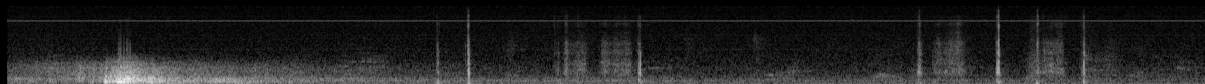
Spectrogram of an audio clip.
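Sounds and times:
thunder rumble: 0.1s - 10.9s.

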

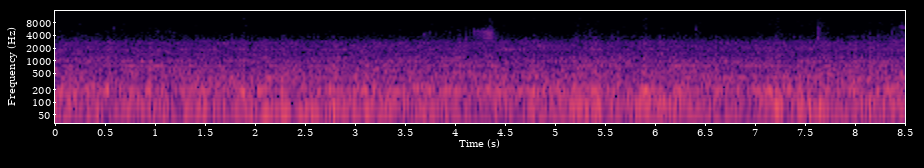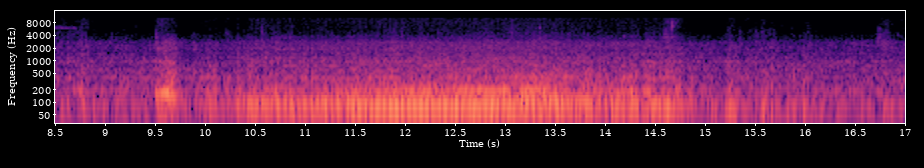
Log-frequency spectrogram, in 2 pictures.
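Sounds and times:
low motor hum: 9.5s - 16.2s.

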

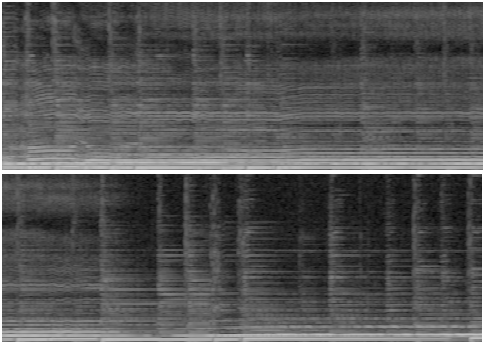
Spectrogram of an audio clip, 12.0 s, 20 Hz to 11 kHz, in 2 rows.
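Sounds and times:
man singing long held notes: 0.0s - 12.0s
plucked guitars: 0.0s - 12.0s
sustained guitar line: 0.0s - 12.0s.

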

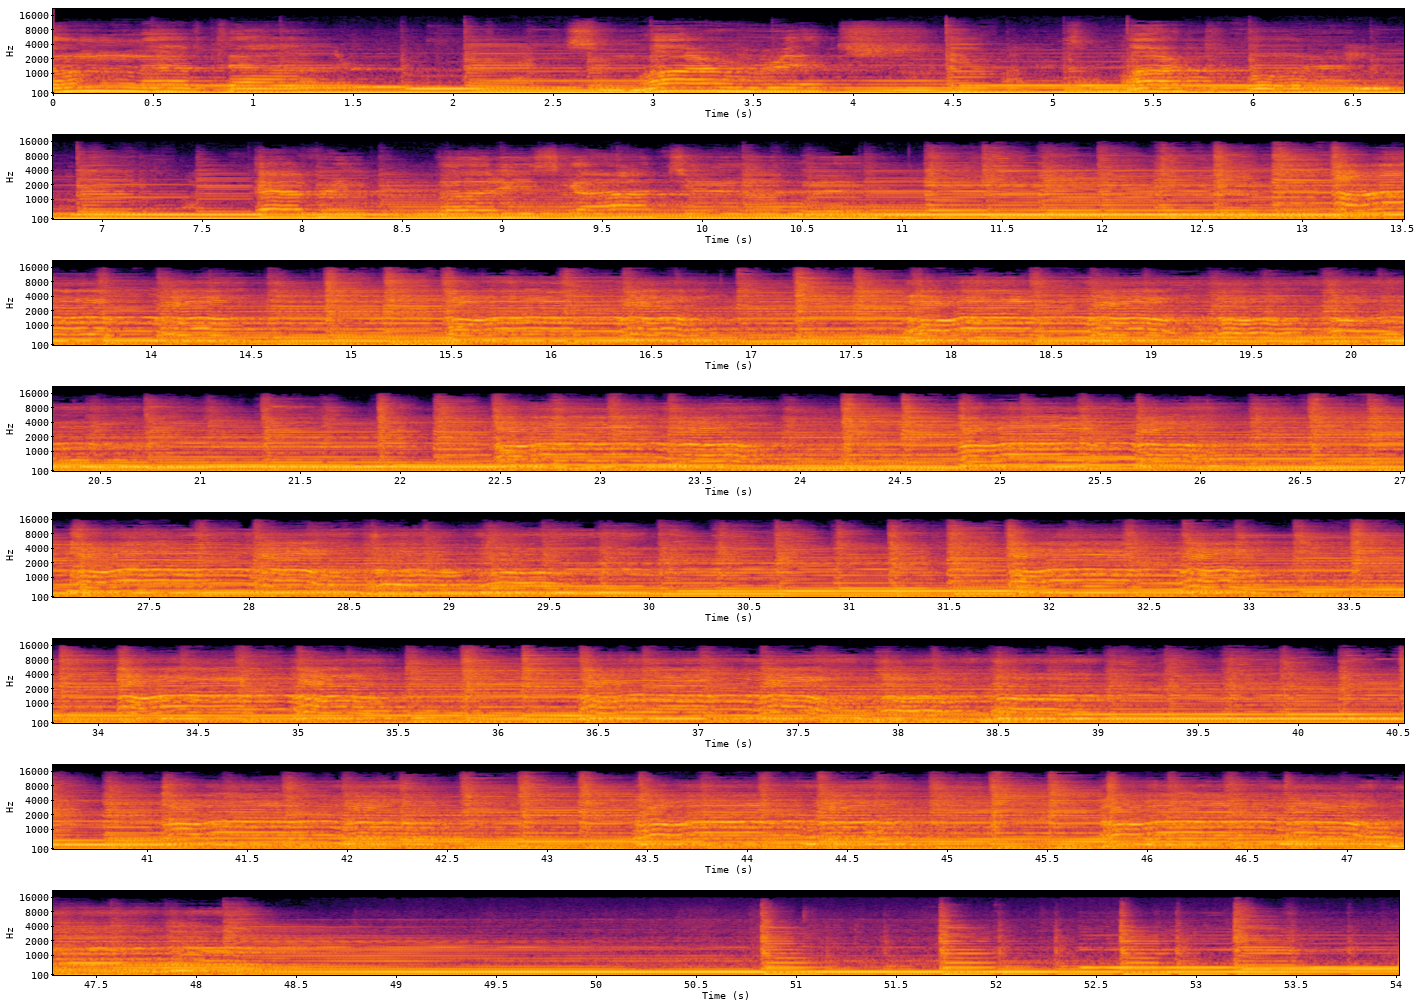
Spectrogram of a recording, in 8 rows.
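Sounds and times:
man singing: 0.0s - 1.6s, 2.5s - 6.9s, 7.6s - 11.2s, 12.9s - 30.8s, 31.5s - 40.1s, 40.8s - 48.8s
strummed acoustic guitar: 0.0s - 54.0s
sustained keyboard chords: 0.0s - 54.0s.

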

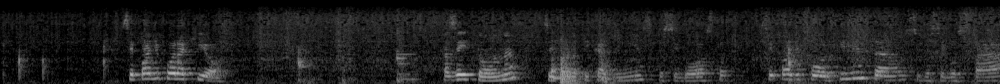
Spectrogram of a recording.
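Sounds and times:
food sizzling in a pot: 0.0s - 10.0s.

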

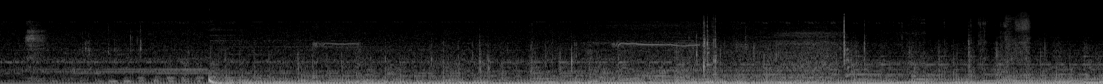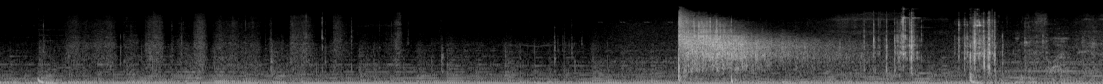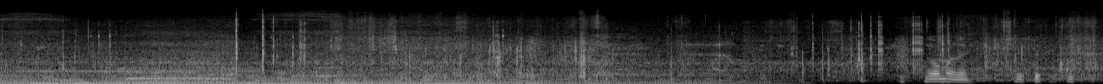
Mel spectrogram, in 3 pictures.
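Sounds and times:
background music: 0.0s - 33.0s
rifle shot: 17.8s - 21.1s
sharp clicks: 17.8s - 31.7s.

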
